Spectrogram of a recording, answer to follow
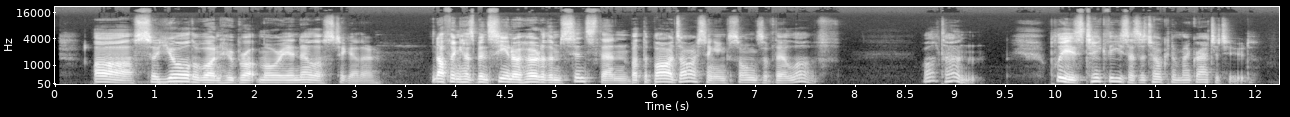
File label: breton male regal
